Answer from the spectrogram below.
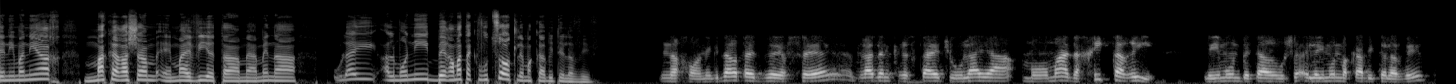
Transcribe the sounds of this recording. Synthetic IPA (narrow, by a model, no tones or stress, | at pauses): animaniaχmakaʁaʃammaevietameame̞na | ulajalmo̞nibeʁamathakvut͡so̞t̪le̞makabit̪e̞laviv | naχo̞niɡd̪aʁt̪aetzejafeblad̪enkʁest̪ait̪ʃeulajamoːmad̪aχit̪aʁi | leimunbet̪aʁeuʃaleimunmakabit̪elaviv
